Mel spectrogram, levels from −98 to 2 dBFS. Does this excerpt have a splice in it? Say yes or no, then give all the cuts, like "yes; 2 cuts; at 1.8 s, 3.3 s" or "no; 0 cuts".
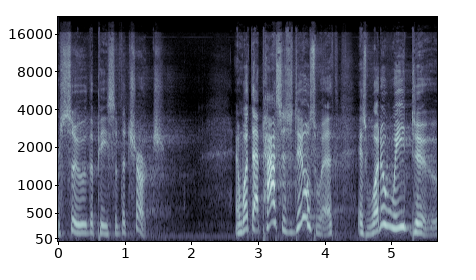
no; 0 cuts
